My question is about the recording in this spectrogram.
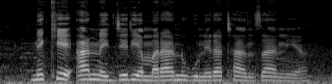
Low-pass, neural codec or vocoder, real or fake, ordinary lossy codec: none; none; real; none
